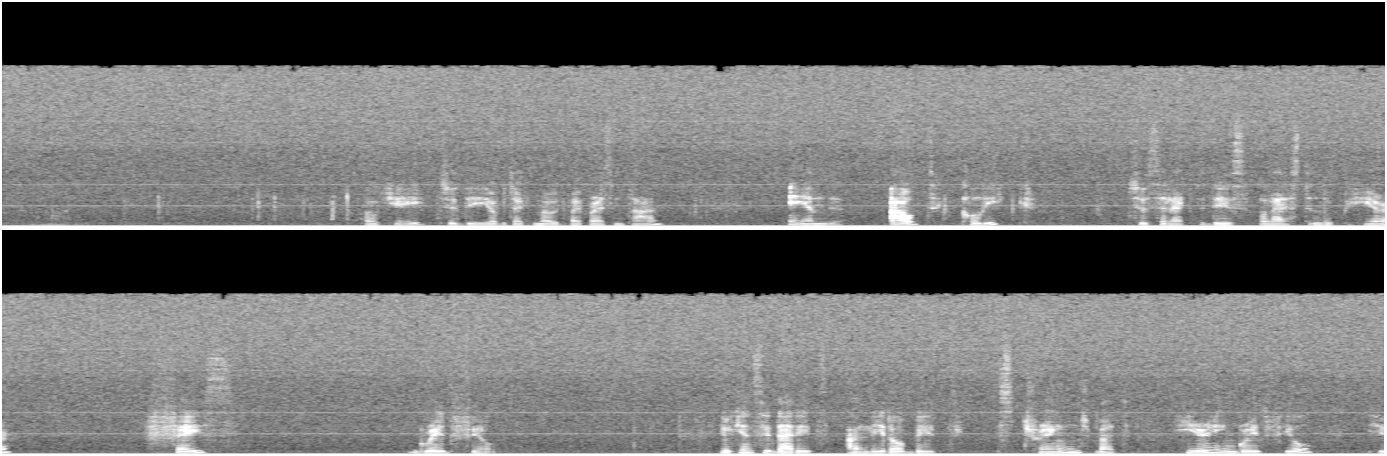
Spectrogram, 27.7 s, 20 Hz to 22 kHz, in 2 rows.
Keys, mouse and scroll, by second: 0.2 click, 1.2 Tab, 1.5 Tab, 2.5 g, 3.4 Tab, 4.0 middle click, 4.3 scroll up 2, 4.5 shift+middle click, 5.2 middle click, 6.9 middle click, 9.5 scroll up 5, 10.3 alt+click, 10.9 scroll down 5, 15.8 click, 18.9 middle click, 20.1 scroll up 1, 20.5 middle click, 21.5 middle click, 23.2 middle click, 24.3 scroll down 2, 24.5 middle click, 26.2 click.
